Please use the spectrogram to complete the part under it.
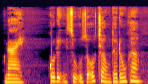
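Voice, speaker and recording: A woman's voice: fairly low pitch, steady tone, brisk, vocal fry, slightly rough. A woman doing a jealous hot-tempered young wife. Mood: angry. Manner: shouting, bitter.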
